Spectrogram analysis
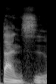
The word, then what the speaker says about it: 但是: 家，干死我刚是讲但是，我的发音有点不太标准，是但不是。歌开头的 OK，但是呢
